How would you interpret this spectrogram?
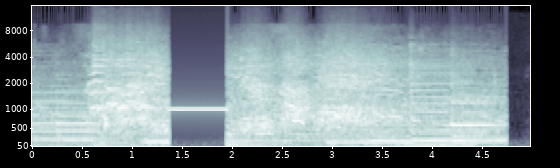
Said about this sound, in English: Maybe somebody will hear us if we all yell together and say, somebody do something. Ready? Here we go.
